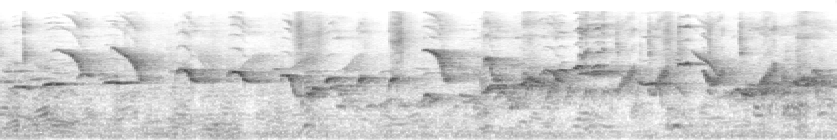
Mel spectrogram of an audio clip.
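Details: White-rumped shama (murai batu) singing at a practice bird-singing contest in Blue Arena, North Bekasi, Indonesia; loud clear whistles sweeping up and down in quick repeated phrases, with other birds calling and people talking in the background.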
